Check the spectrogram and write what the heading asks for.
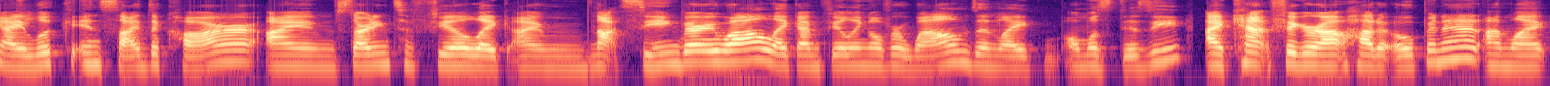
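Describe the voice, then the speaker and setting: A woman's voice: mid-range voice, a bit bright. Woman vlogger telling a car story. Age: middle-aged. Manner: emotional, retelling with quoted dialogue. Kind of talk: casual storytelling. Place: inside a parked car during a storm.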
